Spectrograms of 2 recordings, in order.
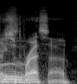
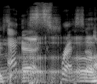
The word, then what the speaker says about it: espresso: Thank God for espresso. – Which most people mispronounce and say espresso, but it's not.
